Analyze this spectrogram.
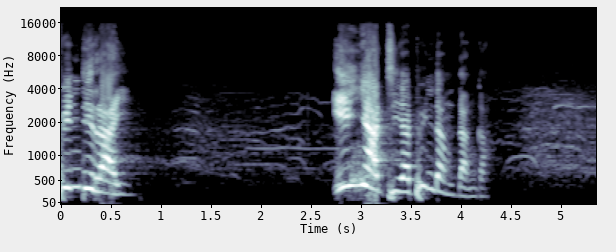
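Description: A man preaches loudly and with animation through a microphone, in short bursts.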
